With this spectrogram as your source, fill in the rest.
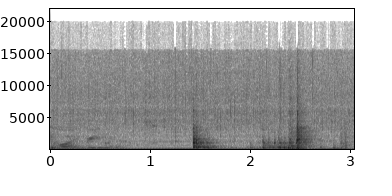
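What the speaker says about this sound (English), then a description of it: "We're going to mix these together before we add any more ingredients." Ingredients are mixed together in a bowl, with a few scraping, clattering stirring strokes, one sharp knock and then a brief cluster near the end, over a low steady hum.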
